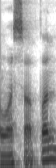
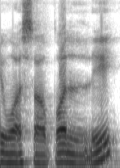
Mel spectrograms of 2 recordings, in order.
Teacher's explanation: dimasukkan kepada huruf lam tanwinnya, bukan lagi hanya wasatan tapi wasatan li. Ini kita hukumi dengan bacaan yang dinamakan dengan idgham bila gunnah.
